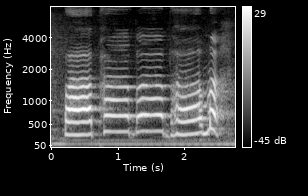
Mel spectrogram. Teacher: आगे देखेंगे प फ ब भ म, जब हम प फ ब भ म का उच्चारण करते हैं तो जो ओठ है ओठ का ही यूज किया जाता है। दोनों ओठ प फ ब भ म बोलने से दोनों ओठ एक दूसरे को स्पर्श करते हैं, इसीलिए इसे ओष्ठ्य वर्ण कहा जाता है।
